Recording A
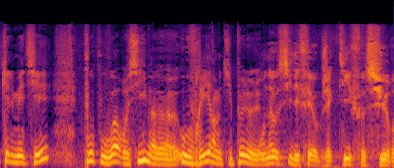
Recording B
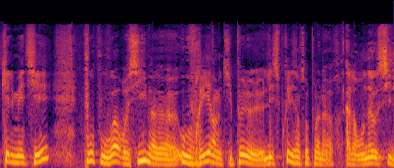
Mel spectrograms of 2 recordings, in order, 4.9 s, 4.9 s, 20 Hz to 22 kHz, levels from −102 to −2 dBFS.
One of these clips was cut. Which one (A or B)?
A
